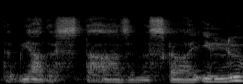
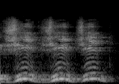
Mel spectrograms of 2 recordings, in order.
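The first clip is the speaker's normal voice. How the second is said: louder and higher, eager chant of the slur; excited taunting; 7 semitones higher, 6 dB louder, slower than usual. Retold or imitated. Hooligans run over expecting money, excited higher calls. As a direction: call it out eagerly for a reward. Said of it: "they were excited".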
